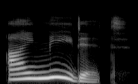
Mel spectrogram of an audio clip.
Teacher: The d sound from need links to it. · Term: linking sounds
